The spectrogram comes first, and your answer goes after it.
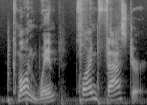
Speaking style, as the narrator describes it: She shouted down to him

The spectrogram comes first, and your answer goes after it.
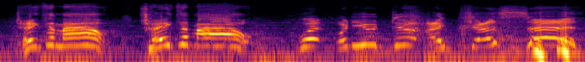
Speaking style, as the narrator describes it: he yells

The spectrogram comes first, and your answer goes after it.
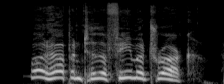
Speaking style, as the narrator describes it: a man blurted out

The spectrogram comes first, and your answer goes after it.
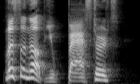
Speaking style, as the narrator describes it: he barked to the two guards

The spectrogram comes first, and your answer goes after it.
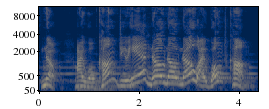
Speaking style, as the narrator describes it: He called out in a loud voice

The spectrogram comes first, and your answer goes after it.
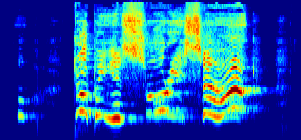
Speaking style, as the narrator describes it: squeaked Dobby anxiously

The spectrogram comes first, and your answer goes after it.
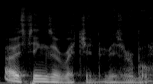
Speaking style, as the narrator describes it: said Oblonsky, and sighed heavily

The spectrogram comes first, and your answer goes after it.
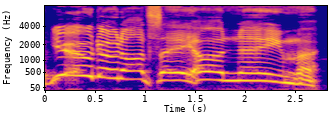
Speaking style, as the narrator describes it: Darth Harmonus roared out, as feedback squealing

